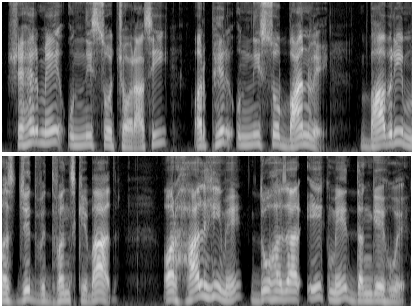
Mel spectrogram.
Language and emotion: Hindi, neutral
